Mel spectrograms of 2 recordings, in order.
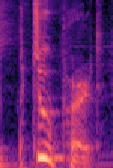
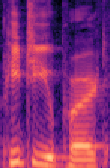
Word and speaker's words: Patupert: So he's the PTU expert, so he's Patupert. So it's not PTU-pert, it's Patupert. So everybody try pronouncing that.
